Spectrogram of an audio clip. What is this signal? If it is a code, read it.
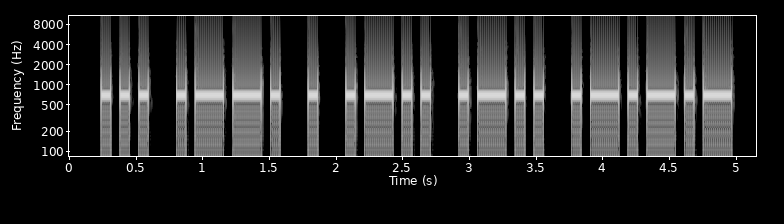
Morse code, heard as a keyed tone, about 17 wpm, 700 Hz. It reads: SPELL.
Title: Sentences from Top 1200 Words 17wpm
